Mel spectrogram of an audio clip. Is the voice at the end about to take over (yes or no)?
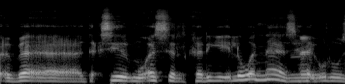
no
